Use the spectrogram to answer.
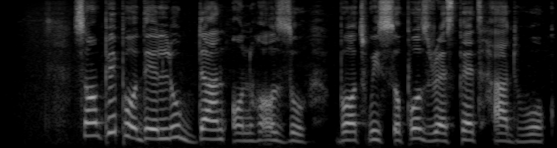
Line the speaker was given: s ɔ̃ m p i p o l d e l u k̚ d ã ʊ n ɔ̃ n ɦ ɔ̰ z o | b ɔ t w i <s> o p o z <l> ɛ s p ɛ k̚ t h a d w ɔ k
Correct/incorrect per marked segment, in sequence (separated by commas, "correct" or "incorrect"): correct, incorrect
